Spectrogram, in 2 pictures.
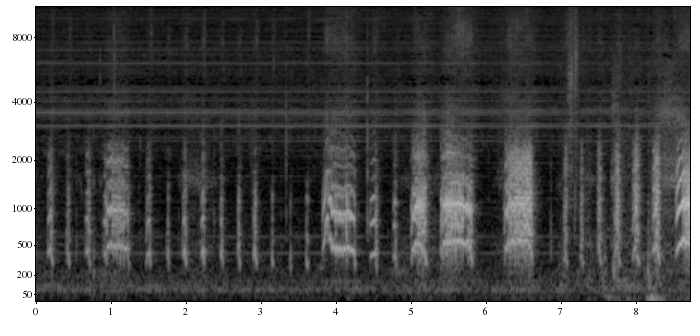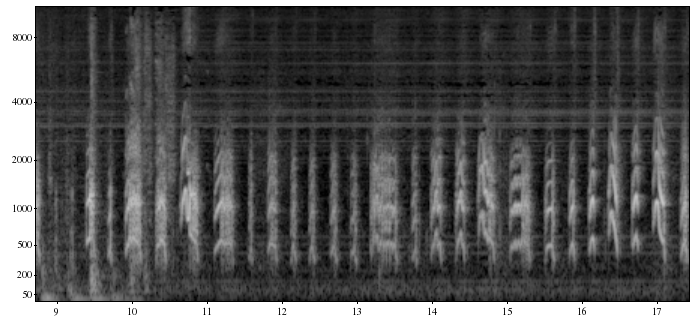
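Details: Chihuahua puppies, from a litter linked to Goofy Rodriguez jr., Coconut and Chichi Rod, give a long string of rapid, short squeaky yips. They come several per second in bursts, some louder and longer, with brief pauses.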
